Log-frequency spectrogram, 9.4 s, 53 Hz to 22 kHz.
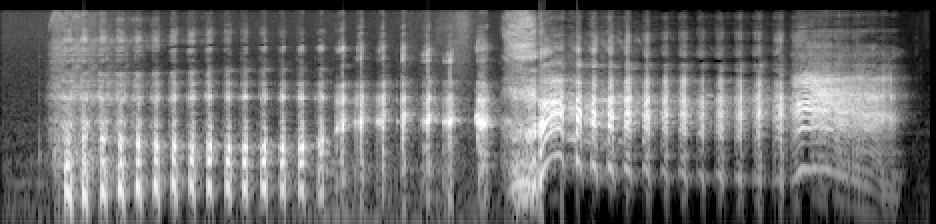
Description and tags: Evil Laugh 4
Mad Man Evil Laughing Like A Villain
Bad, Crazy, Deep, Evil, Free, Guy, Halloween, Laugh, Laughter, Villain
